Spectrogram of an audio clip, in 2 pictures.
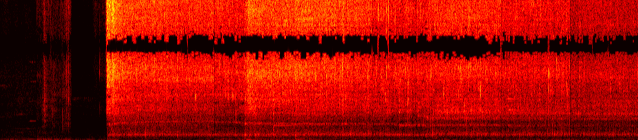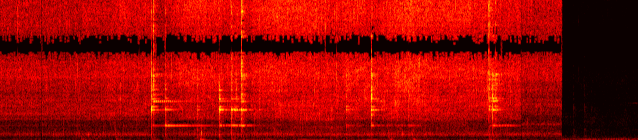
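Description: Food sizzling loudly in hot oil in a cooking pot, starting suddenly about two seconds in and slowly dying down. A spoon clinks and rings against the pot several times in the second half, and the sizzle stops abruptly near the end.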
